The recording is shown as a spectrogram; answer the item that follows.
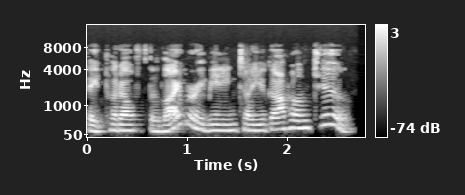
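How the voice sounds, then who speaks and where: A woman's voice: sits low, sing-song, brisk, darkish tone. A woman voicing eager, folksy family members chattering their news in a storybook reading.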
